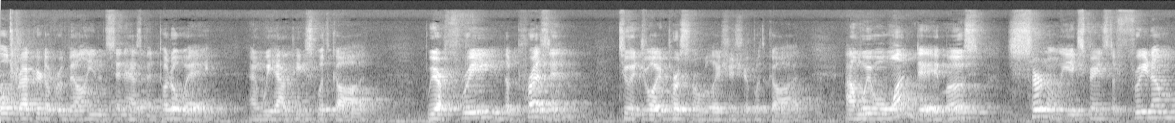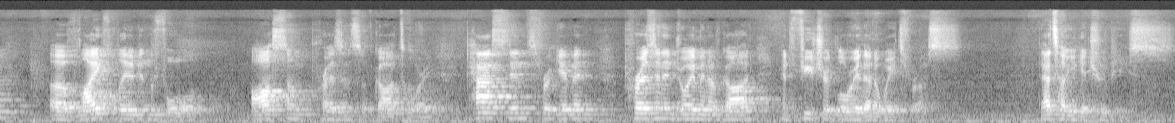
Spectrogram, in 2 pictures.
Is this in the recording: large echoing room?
yes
